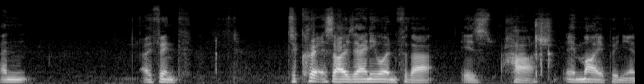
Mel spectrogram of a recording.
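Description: A man with a Welsh accent speaks at medium pitch and a fairly slow pace, in a flat monotone with long, frequent pauses over noticeable background noise. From Wales. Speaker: podcast host. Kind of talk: casual chat.

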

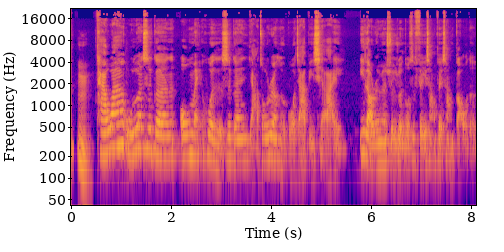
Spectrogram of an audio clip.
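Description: A woman with a Taiwanese accent talks at medium pitch and a moderate pace, her voice showing vocal fry. Her pitch swings very widely, and there is audible room echo. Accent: Taiwanese Mandarin. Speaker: former respiratory therapist, product and marketing manager. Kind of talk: interview.

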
